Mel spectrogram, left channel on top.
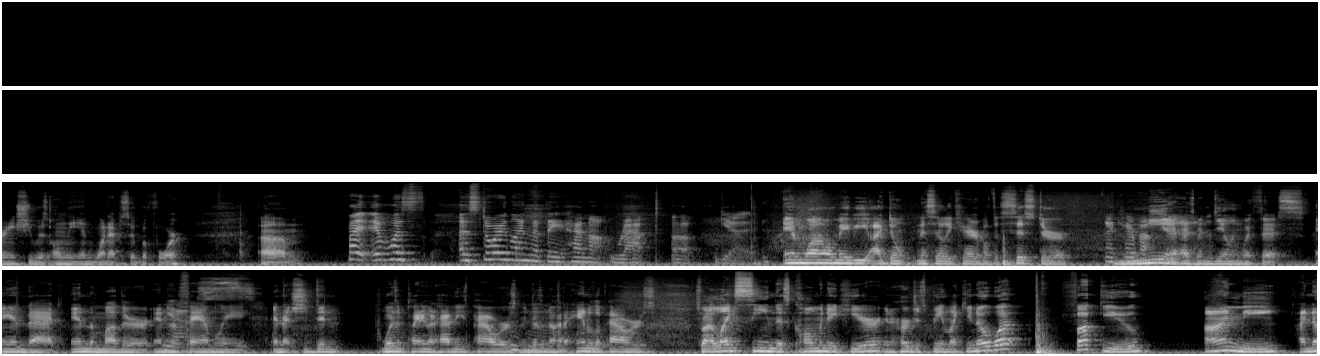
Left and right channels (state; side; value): silent; left; digital silence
